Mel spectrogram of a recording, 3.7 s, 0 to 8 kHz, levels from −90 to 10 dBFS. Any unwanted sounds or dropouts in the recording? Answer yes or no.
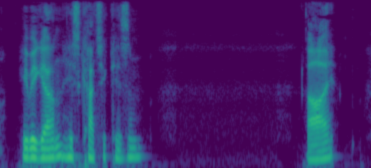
no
